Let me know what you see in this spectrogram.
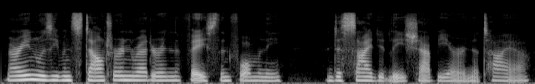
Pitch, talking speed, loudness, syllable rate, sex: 180 Hz, 180 wpm, -19 LUFS, 5.8 syllables/s, female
